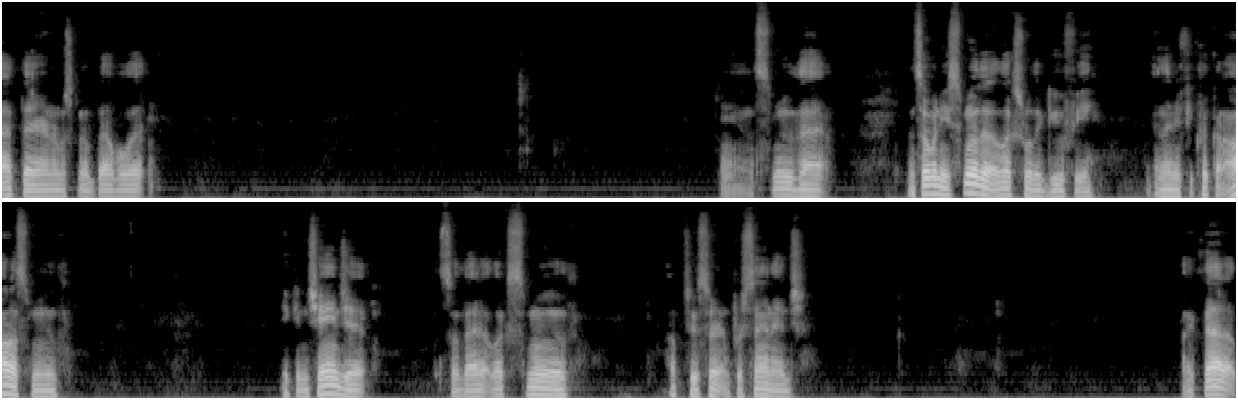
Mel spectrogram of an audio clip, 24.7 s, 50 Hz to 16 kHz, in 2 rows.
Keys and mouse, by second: 4.1-5.5 middle drag, 5.5 Tab, 6.8-8.2 drag, 8.2 middle click, 8.3-10.2 drag, 11.4-14.7 drag.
